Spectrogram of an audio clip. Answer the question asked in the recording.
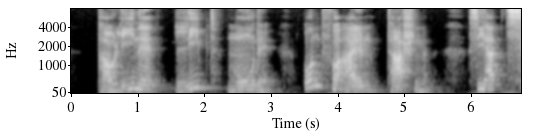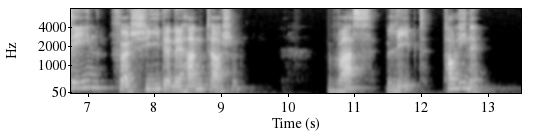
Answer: Mode. Sie liebt Mode.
